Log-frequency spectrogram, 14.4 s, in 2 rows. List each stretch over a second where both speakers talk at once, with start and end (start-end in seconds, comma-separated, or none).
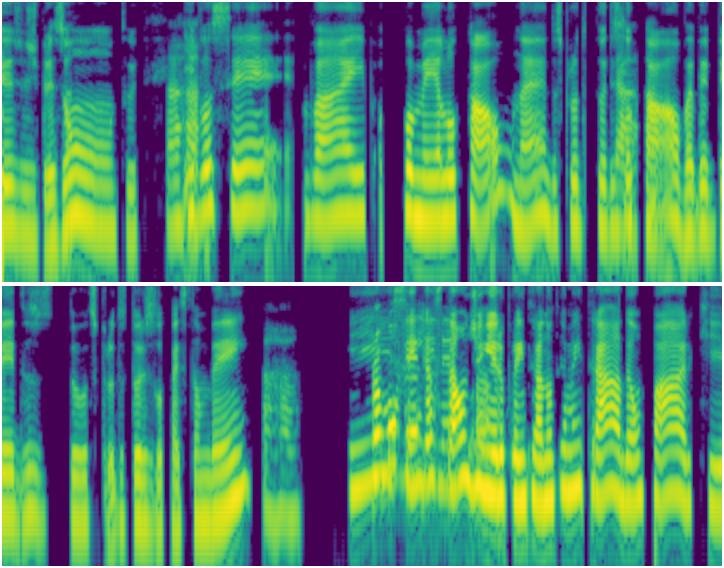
10.9-12.1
